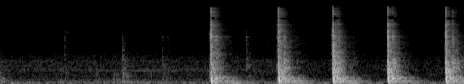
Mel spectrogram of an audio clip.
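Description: Hammer knocking a metal joist hanger into place: five sharp blows starting about two seconds in, a little under two a second, each with a short metallic ring.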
